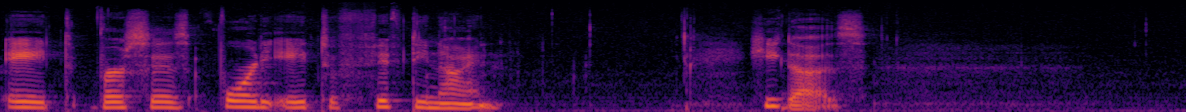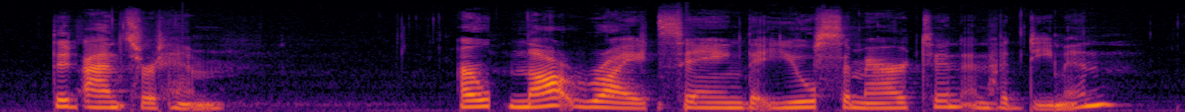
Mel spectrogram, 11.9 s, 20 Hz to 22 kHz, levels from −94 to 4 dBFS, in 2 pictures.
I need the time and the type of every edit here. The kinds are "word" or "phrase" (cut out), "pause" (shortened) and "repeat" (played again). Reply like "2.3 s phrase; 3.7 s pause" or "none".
3.9 s word; 6.3 s word; 8.4 s word; 9.2 s word; 10.0 s word; 10.9 s word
